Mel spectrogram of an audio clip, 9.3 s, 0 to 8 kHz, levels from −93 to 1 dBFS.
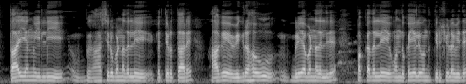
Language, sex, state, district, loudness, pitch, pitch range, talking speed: Kannada, male, Karnataka, Bijapur, -24 LUFS, 130 Hz, 125-135 Hz, 90 wpm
